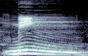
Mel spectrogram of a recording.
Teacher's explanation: nun mati bertemu dengan qof cara bacanya samar didengungkan siap-siap ke huruf qofnya nonun matinya ditambah dengan n ng jadi bacanya Ming bukan Min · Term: Ikhfa Hakiki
